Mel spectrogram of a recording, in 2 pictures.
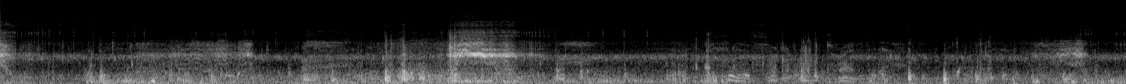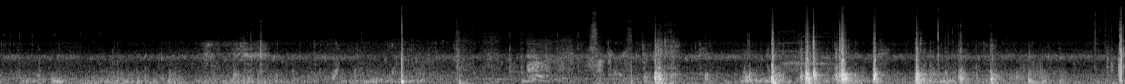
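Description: Wind buffets the microphone outdoors on open water.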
